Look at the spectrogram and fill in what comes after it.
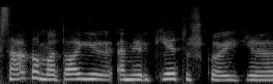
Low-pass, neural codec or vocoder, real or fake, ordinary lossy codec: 14.4 kHz; codec, 44.1 kHz, 2.6 kbps, DAC; fake; Opus, 16 kbps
